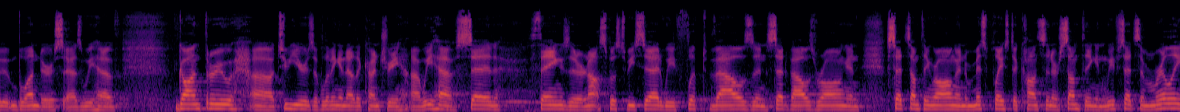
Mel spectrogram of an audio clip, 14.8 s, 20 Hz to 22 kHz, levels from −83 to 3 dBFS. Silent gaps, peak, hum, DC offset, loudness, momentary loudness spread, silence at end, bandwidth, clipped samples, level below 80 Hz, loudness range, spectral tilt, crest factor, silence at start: none; -16 dBFS; none; under 0.1%; -35 LUFS; 6 LU; 0 s; 15 kHz; under 0.1%; -74 dBFS; 1 LU; -4 dB/octave; 18 dB; 0 s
